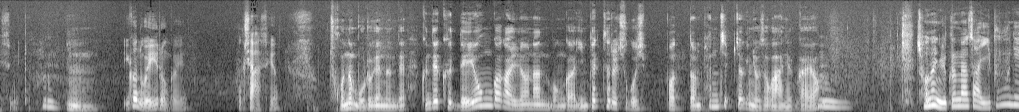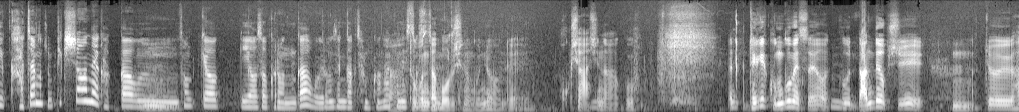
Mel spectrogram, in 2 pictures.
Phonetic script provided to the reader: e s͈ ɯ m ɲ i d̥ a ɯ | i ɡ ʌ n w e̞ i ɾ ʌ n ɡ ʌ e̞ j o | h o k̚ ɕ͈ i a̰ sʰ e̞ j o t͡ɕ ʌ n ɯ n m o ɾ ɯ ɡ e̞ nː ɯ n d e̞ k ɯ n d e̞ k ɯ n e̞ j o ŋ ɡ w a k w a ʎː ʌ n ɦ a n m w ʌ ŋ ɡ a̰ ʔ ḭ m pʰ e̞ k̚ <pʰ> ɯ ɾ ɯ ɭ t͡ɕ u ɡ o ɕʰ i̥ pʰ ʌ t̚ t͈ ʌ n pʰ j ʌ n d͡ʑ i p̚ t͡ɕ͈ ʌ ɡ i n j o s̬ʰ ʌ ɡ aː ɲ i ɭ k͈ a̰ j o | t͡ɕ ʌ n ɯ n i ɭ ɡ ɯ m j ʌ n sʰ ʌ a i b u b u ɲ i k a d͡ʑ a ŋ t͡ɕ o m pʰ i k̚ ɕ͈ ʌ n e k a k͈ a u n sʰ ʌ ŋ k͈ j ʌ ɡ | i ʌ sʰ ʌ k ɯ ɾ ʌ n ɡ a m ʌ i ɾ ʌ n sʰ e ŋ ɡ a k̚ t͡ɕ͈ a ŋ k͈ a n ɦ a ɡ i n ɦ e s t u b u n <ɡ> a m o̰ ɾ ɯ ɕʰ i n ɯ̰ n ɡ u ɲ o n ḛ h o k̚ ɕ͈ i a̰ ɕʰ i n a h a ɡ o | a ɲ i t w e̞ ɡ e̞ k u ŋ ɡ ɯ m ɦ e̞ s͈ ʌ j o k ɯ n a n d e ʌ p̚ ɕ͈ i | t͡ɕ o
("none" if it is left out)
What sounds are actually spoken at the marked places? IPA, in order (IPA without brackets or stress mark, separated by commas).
tʰ, d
